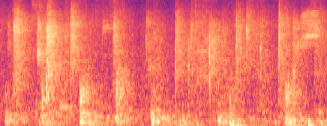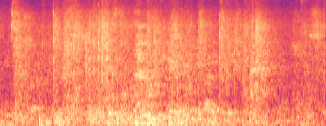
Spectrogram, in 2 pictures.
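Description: Indistinct chatter of people in a room, with scattered knocks and thumps throughout.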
